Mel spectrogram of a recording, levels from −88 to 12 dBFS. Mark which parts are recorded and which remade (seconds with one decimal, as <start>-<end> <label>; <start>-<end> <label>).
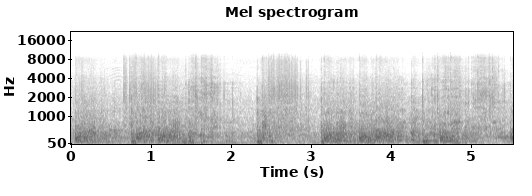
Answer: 0.0-1.4 recorded; 1.4-2.1 remade; 2.1-4.1 recorded; 4.1-5.5 remade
